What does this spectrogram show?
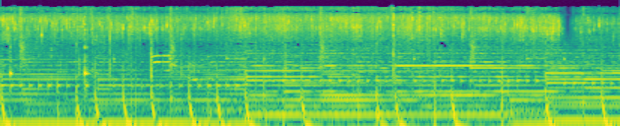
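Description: Sliced onions and chillies sizzling in hot oil in a metal wok, stirred with a spatula that scrapes and clicks against the pan.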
